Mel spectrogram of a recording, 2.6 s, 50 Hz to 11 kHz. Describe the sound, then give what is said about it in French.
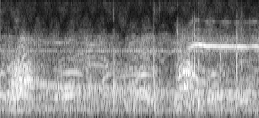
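A large crowd of Black and white people cheers and shouts with excitement in the streets of Johannesburg, South Africa, in May 1994, after Nelson Mandela became the country's first Black president. A dense, continuous roar of many voices swells in two loud bursts. “Les rues de Johannesburg, à l'ordinaire si vide, préchauffées par une foule enthousiaste, noirs et blancs mélangés.”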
